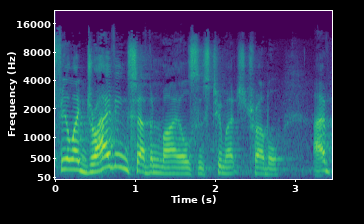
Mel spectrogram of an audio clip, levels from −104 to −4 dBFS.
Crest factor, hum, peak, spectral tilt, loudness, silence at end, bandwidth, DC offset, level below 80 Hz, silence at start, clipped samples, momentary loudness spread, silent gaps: 18 dB; none; -6 dBFS; -5 dB/octave; -24 LUFS; 0 s; 13.5 kHz; under 0.1%; -74 dBFS; 0 s; under 0.1%; 14 LU; none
